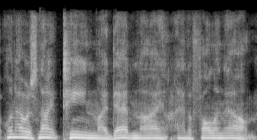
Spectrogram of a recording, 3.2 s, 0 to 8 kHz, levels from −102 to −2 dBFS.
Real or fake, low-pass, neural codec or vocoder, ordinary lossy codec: fake; 7.2 kHz; codec, 16 kHz, 4.8 kbps, FACodec; AAC, 48 kbps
